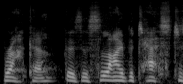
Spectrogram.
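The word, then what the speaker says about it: BRCA: The gene is known as JB RCA, pronounced Bracka.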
